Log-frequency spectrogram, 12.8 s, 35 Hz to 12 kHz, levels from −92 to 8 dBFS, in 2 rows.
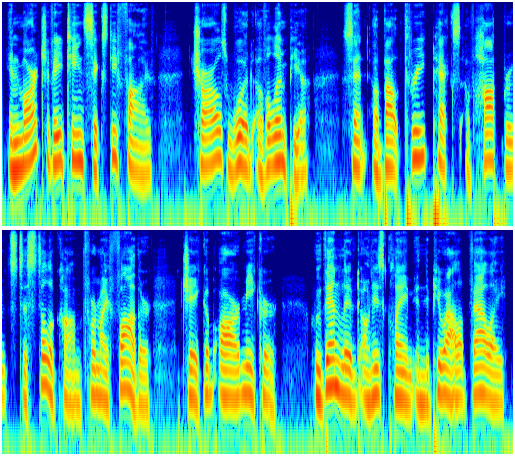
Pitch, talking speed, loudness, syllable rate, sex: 160 Hz, 165 wpm, -17 LUFS, 4.5 syllables/s, female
